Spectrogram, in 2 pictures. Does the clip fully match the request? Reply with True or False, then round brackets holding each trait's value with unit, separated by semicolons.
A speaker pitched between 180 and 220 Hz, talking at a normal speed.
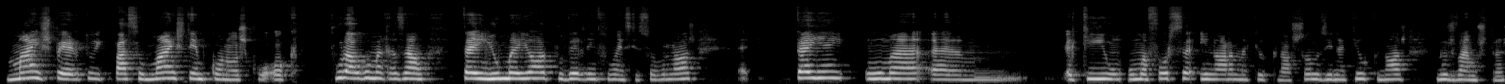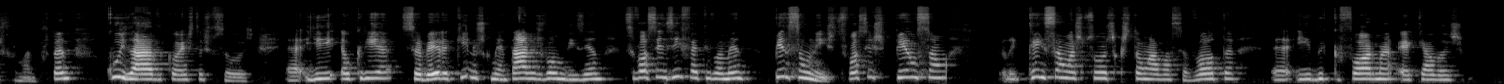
False (255 Hz; 155 wpm)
